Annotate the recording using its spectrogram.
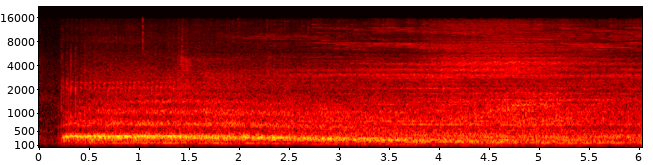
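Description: A hall full of male singers doing a lip trill (lip bubble) in unison, a buzzing drone that starts on a held F and slides slowly down in pitch toward the octave below.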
